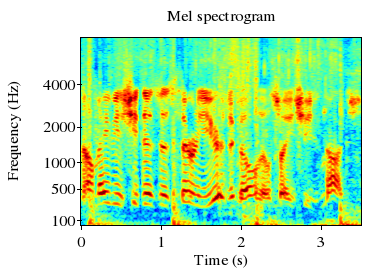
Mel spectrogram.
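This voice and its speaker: Noticeable background noise sits under this recording. A man speaks at a fairly slow pace. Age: 80s+. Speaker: former sheriff. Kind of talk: phone interview. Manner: halting with many fillers.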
